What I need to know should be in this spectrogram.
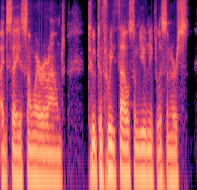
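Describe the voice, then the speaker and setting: A man's dark, mellow, fairly low voice, dry and close with no echo, in a very clean recording with a silent background. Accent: Swedish. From Sweden, Gothenburg. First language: Swedish. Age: 40s. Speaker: podcaster and game designer. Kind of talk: presentation. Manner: halting, many fillers.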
